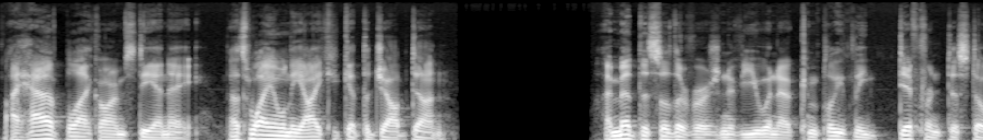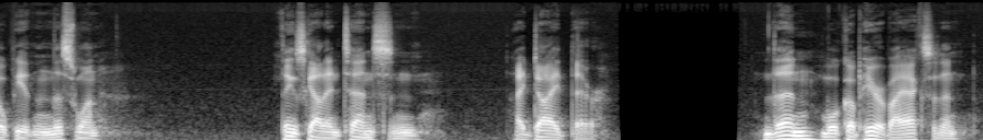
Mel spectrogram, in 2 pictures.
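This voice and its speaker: A man playing a brooding, serious hedgehog antihero with terse, deadpan lines in a fan audio drama. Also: deep voice, normal speed, long pauses, no room sound, studio quality, natural voice.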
